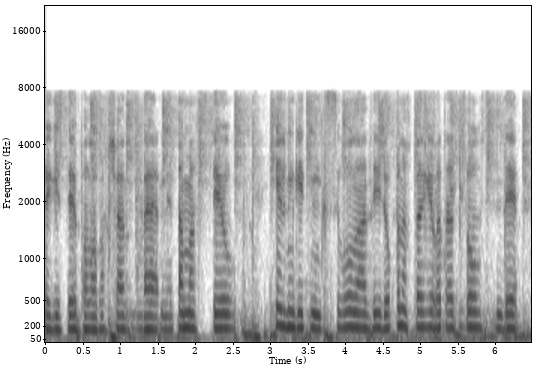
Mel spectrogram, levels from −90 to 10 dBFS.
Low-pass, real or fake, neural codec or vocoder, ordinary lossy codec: none; fake; codec, 16 kHz, 4 kbps, FunCodec, trained on LibriTTS, 50 frames a second; none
